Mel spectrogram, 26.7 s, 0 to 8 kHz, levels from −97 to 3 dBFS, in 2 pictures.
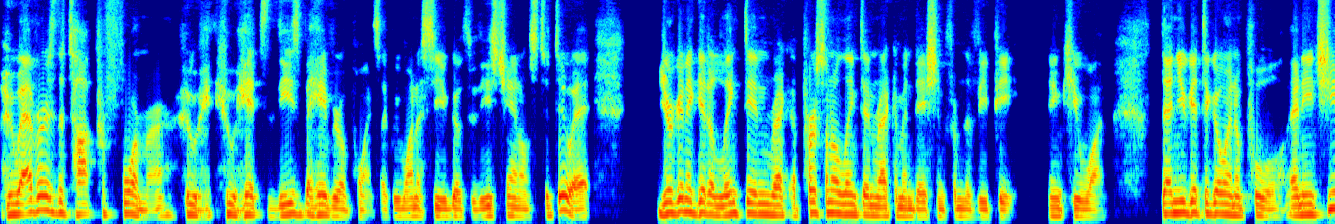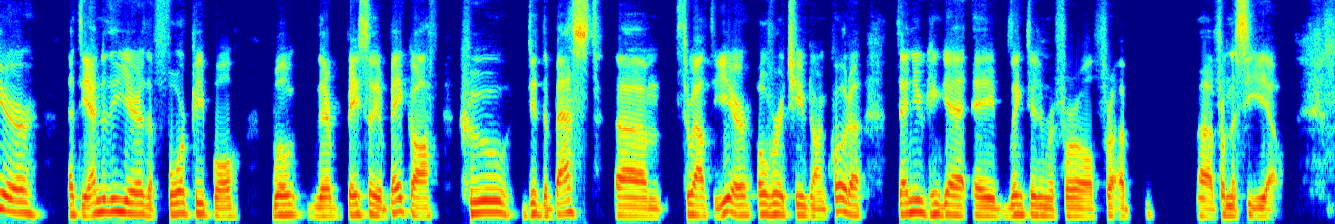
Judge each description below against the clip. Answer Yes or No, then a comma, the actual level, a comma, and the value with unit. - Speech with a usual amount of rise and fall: Yes, average, 3.6 semitones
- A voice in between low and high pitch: No, low, 130 Hz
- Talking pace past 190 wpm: Yes, average, 200 wpm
